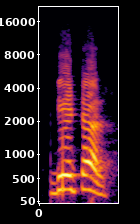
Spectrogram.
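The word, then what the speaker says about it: debtor: डेटर, तो इसमें भी वी साइलेंट है क्योंकि वी के बाद टी आया है, तो डेटर बोलेंगे।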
